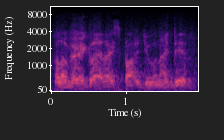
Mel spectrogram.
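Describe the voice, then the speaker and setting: Actor as a low-voiced, grave formal doctor. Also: male voice, natural voice. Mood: grave, cautioning. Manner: formal, deliberate, hesitant. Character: grave, hesitant male doctor, formal and insistent. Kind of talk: old-time radio noir drama acting. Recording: dull, noisy old radio recording.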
